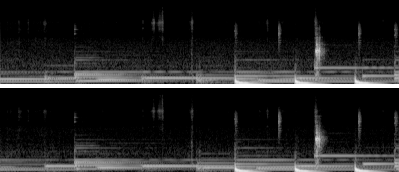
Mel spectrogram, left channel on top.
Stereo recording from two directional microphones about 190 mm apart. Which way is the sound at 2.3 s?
Centre (ahead or behind).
